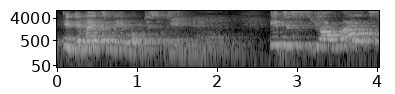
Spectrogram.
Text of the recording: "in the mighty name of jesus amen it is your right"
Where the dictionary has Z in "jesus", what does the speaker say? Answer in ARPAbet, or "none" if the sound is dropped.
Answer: S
